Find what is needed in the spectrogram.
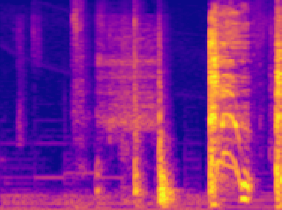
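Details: Adult woman, unwell with a hoarse voice and not yet seen by a doctor, gives a short run of three or four harsh coughs over faint background music; acute cough.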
